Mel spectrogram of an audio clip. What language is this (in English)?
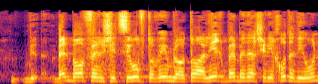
Hebrew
